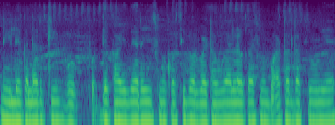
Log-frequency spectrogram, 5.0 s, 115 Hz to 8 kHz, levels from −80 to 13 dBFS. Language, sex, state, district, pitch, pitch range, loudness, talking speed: Hindi, male, Chhattisgarh, Raigarh, 125 Hz, 125-130 Hz, -16 LUFS, 225 wpm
